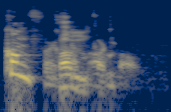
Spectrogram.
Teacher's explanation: O M, ele é bilabial. Bilabial significa que você põe os lábios juntos para falar.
